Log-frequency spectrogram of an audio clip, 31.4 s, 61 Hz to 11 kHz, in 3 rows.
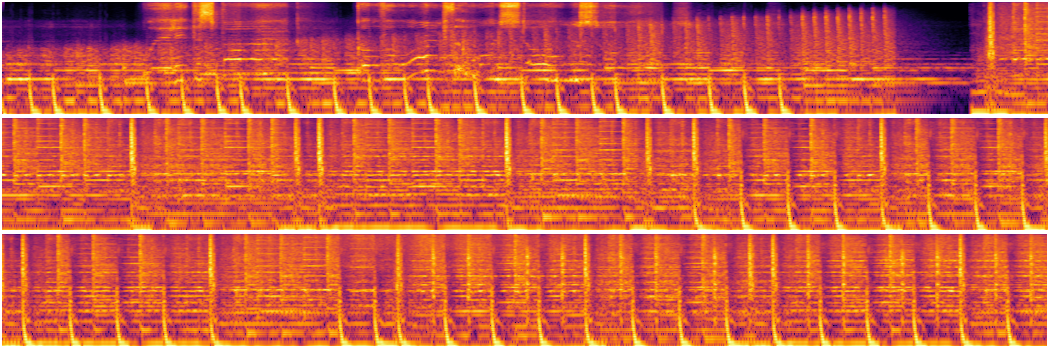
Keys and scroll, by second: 14.5 ctrl+z.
